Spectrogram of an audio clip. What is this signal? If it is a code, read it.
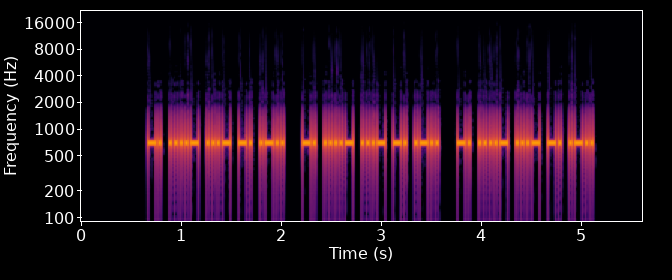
Morse code, heard as a keyed tone, about 46 wpm, 690 Hz. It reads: N4VNL N4VNL N4VNL
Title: USA Call Signs Repeated 3x 45wpm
